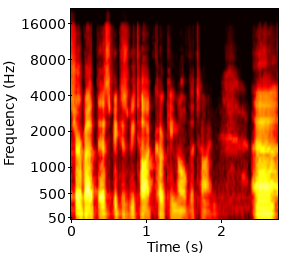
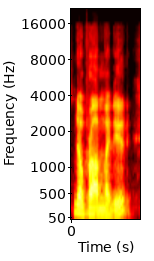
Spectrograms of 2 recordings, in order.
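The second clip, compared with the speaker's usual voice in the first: ordinary talk, nothing marked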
